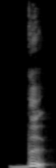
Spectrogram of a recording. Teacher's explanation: Д приголосний, шумний, дзвінкий, твердий.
